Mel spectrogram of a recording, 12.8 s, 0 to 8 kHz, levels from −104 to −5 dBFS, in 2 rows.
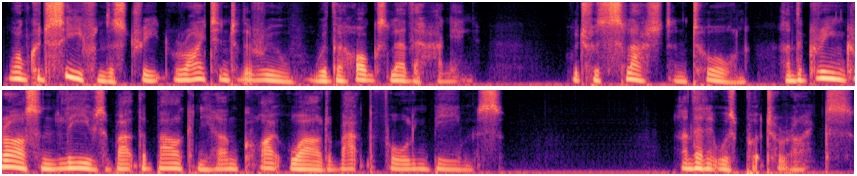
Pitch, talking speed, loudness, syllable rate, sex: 135 Hz, 200 wpm, -23 LUFS, 5.4 syllables/s, male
